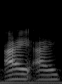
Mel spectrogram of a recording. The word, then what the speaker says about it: Ei: We have the word I, that means egg. And that is like how we pronounce it.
